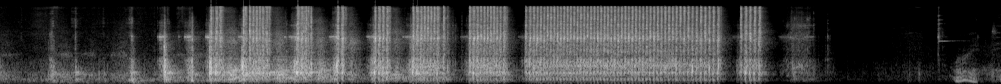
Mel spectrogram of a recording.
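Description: Power wrench spinning a fastener off the hub of the tractor's transmission input gear. It runs in short stop-start bursts, then in one steady run of about two seconds, then a last brief burst, after which the fastener is off.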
